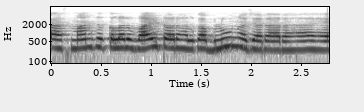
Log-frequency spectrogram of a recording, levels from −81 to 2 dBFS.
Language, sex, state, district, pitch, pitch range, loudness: Hindi, female, Jharkhand, Garhwa, 280 Hz, 260-295 Hz, -14 LUFS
